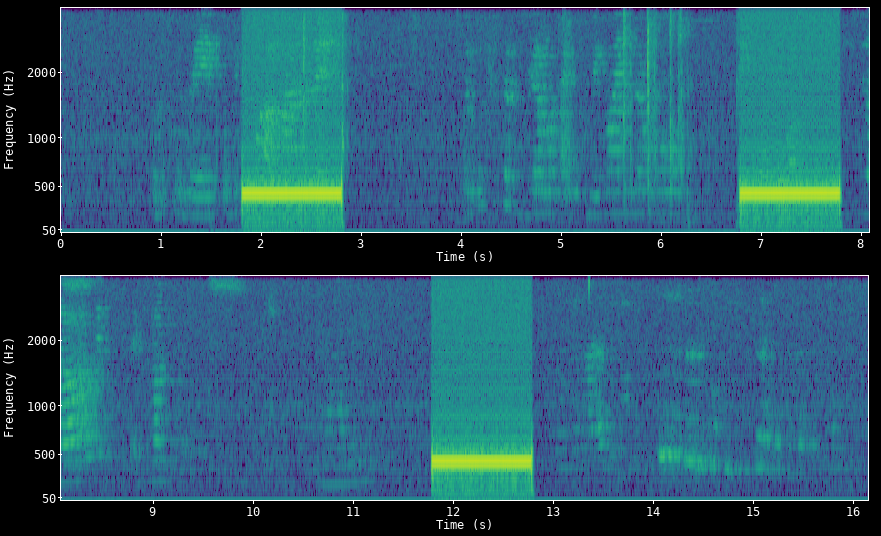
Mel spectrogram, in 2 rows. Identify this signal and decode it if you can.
Ringback tone (Europe, 425 Hz), with speech.
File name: out- -2004- - - .174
